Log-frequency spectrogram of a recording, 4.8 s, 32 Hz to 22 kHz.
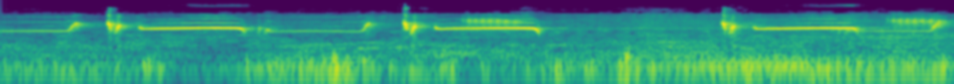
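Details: Caged scarlet-headed flowerpecker training its song: long level whistles led by sharp clicks, one followed by a short buzz, spaced about 1.5 seconds apart over faint low background rumble.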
